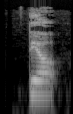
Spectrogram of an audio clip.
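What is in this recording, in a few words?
"byo", Japanese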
